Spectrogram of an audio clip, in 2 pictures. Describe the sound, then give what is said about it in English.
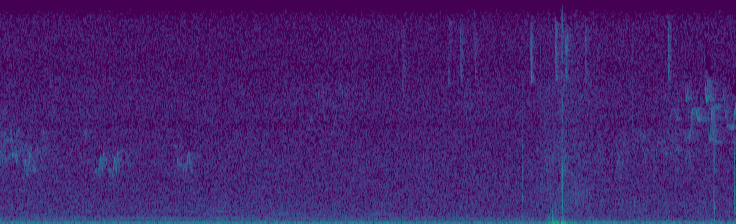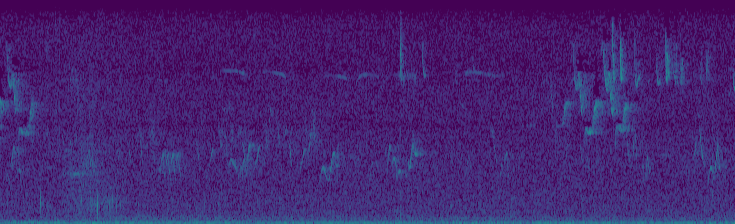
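Faint bird song comes in short bursts of high chirps, each phrase a little different from the last, over a low steady rumble with a couple of soft knocks. “You can hear all that variability. Song changes.”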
